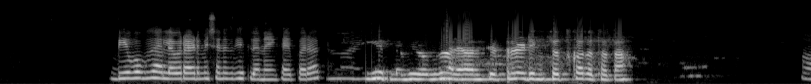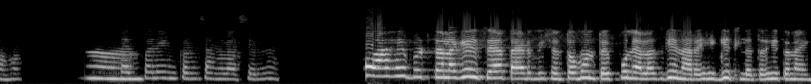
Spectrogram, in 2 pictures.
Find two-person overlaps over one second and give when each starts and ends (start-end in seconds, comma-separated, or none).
none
